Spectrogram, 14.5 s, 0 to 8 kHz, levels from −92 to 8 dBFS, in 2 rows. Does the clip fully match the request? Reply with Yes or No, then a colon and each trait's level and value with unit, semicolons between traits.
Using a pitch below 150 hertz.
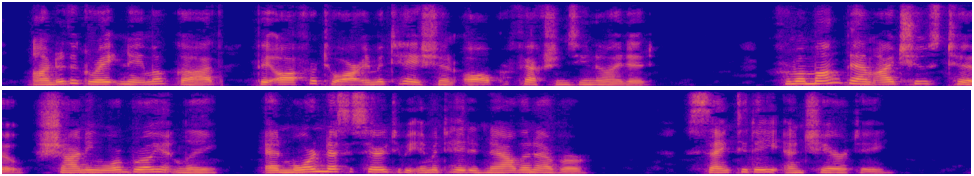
No: high, 200 Hz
